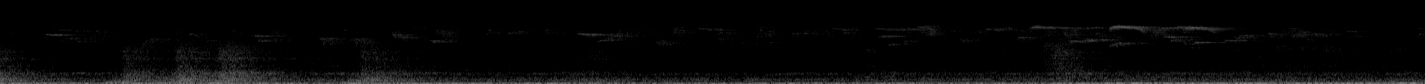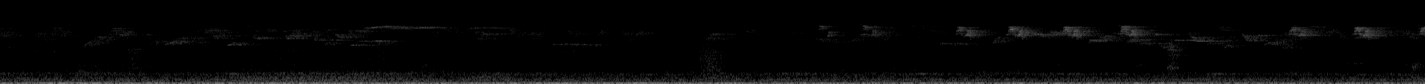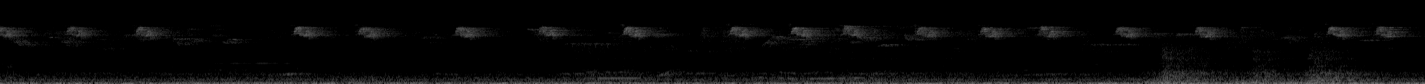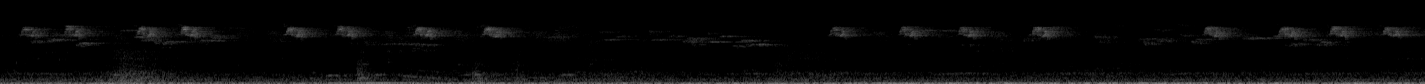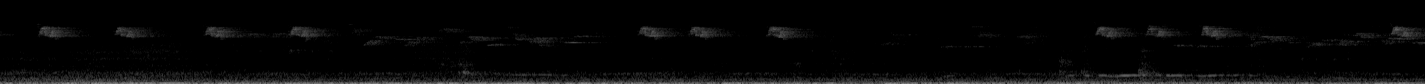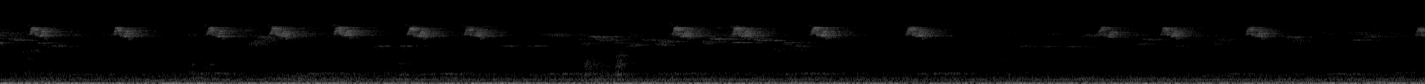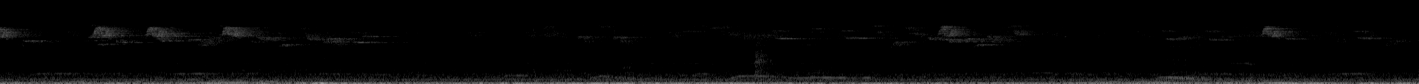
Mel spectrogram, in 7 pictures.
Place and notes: Berlin Bürknerstr., backyard window - Hinterhof / backyard ambience
10:03 Berlin Bürknerstr., backyard window
(remote microphone: AOM5024HDR | RasPi Zero /w IQAudio Zero | 4G modem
